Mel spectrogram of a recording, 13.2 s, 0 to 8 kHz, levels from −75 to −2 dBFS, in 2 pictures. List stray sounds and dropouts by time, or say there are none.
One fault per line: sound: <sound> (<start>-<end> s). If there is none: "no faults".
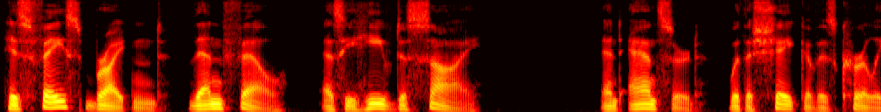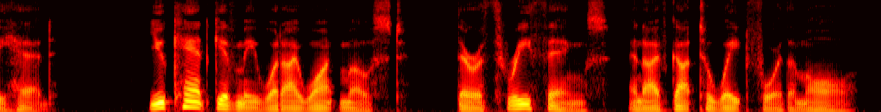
no faults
